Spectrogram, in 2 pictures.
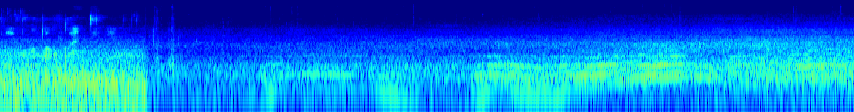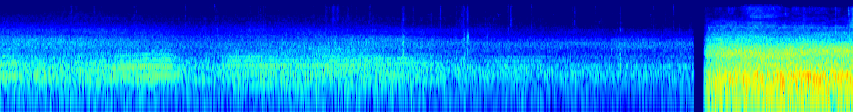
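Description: Cars passing on a highway, heard from inside a moving vehicle as rising and falling engine whooshes and pitch sweeps over a steady road rumble, with an abrupt loud burst at the start and end.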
